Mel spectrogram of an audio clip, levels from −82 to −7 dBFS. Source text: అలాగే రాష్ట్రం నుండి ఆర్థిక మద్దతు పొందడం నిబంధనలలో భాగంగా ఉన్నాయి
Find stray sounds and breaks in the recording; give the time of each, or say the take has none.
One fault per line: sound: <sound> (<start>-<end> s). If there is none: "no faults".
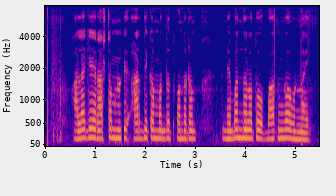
sound: dropout (1.5-1.6 s)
